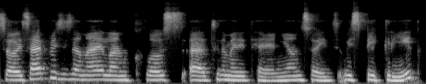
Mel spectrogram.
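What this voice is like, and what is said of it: Greek Cypriot accent. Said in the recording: “I'm from Cyprus. That's why you can see I have the accent.”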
